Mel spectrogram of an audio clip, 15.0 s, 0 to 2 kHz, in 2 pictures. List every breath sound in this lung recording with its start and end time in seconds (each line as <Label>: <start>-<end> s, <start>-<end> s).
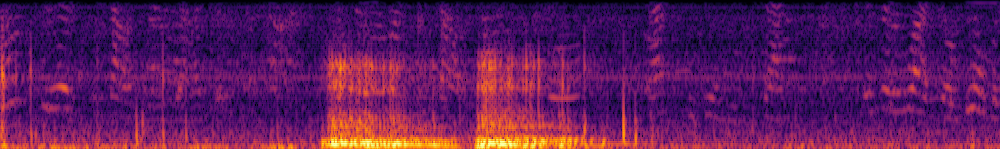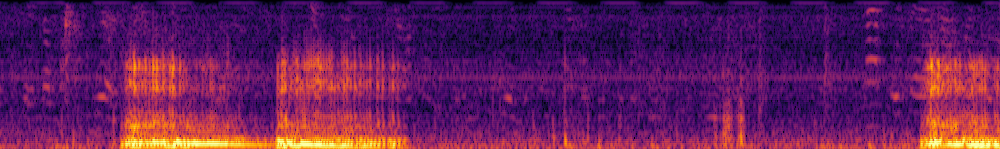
Inhalation: 2.33-3.40 s, 8.41-9.47 s
Exhalation: 3.51-4.57 s, 9.62-10.68 s
Crackles: 2.33-3.40 s, 3.51-4.57 s, 8.41-9.47 s, 9.62-10.68 s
